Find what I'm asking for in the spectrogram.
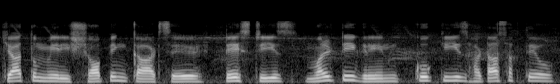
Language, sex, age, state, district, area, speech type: Urdu, male, 18-30, Jammu and Kashmir, Srinagar, urban, read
